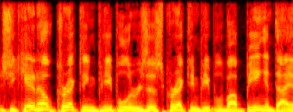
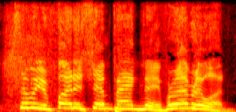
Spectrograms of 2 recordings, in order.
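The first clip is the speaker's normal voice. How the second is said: much higher, grand "champagne" as sham-pan-yay; hammed-up fancy host; 10 semitones higher than usual. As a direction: play a mock posh waiter. Joking fancy toast.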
